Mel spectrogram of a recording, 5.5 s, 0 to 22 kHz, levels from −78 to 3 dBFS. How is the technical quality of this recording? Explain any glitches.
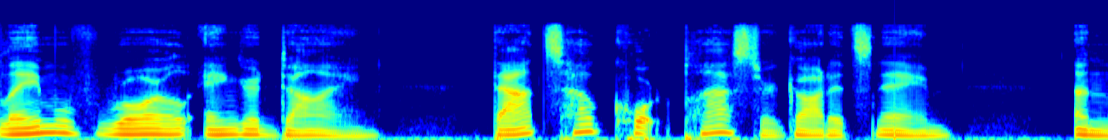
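The speech has two small glitches, both repeated buffers, at 3.13 s and 4.47 s. Each time, fresh audio didn't reach the playback device in time, so it replayed the last chunk once more. The repeated piece is only about 5 ms long, so instead of an audible stutter you get a quick click or tiny buzz at each hard join. Since the repeat sits in an otherwise continuous stream, essentially nothing is lost.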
